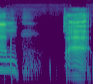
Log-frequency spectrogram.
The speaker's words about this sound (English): On mic, burped. Sorry. I hate when people do that. That was disgusting.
